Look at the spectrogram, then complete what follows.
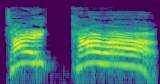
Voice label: alert, UK; mohaa; dialogue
